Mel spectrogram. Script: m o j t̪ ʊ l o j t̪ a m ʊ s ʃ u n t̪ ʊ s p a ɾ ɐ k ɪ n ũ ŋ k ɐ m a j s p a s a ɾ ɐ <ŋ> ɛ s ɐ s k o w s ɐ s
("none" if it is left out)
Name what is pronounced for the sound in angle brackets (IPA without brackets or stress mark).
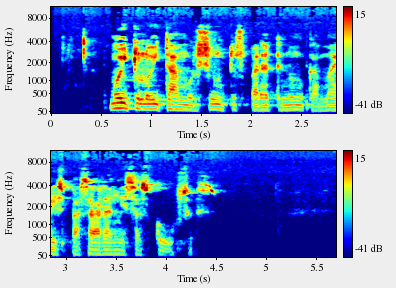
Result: ŋ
